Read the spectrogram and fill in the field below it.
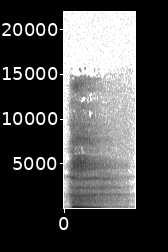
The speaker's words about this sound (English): Let's take in a deep breath in through your nose and out through your mouth.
